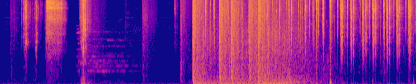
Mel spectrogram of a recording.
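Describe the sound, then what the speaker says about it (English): Revolver reloading in the VR game Gorilla Tag: a few sharp metallic clicks and a ratcheting cylinder spin, then a loud dense burst of mechanical clatter that tapers into rapid rattling clicks. "You can still put ammo inside of here."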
